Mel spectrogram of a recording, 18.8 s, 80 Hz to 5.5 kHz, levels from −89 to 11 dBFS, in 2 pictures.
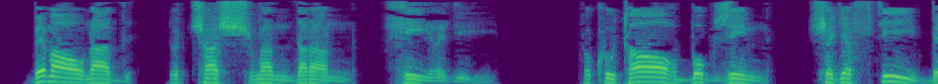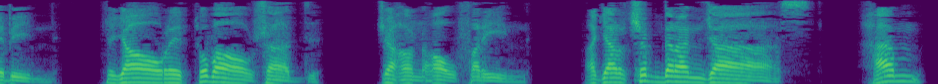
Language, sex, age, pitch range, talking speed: Persian, male, 60-79, 110-135 Hz, 65 wpm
